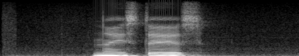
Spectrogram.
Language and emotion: Russian, neutral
